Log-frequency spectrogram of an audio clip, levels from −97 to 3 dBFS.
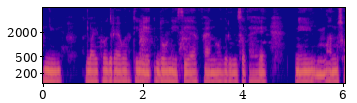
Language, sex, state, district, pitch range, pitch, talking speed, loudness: Marathi, male, Maharashtra, Nagpur, 110-115 Hz, 110 Hz, 130 wpm, -45 LUFS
